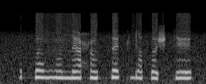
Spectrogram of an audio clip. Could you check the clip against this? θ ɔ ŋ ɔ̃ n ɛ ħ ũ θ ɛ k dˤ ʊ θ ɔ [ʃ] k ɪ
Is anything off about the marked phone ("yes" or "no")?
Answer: no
